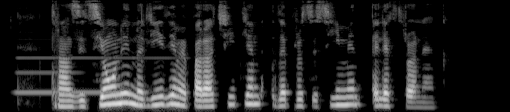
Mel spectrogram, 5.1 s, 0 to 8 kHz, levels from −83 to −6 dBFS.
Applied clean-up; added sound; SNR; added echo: classical method Wiener filter.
